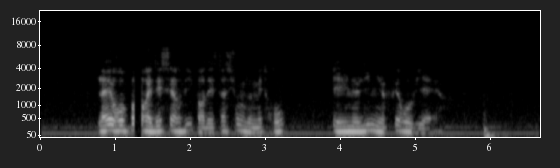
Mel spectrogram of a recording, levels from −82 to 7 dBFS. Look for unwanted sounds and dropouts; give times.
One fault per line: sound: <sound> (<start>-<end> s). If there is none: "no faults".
sound: dropout (1.3-1.4 s)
